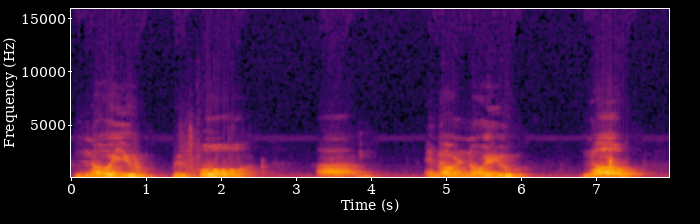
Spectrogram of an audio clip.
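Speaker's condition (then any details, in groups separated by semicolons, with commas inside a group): Cerebral palsy; from birth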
